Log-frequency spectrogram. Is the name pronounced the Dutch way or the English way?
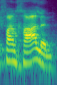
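Dutch. The name is said with a Dutch pronunciation.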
